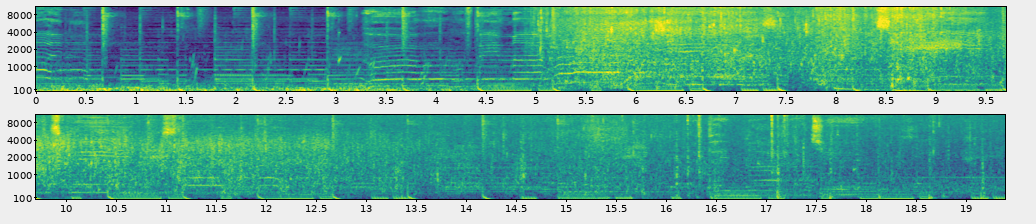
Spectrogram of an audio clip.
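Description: Splashing, churning water as a person is suddenly dragged in, a dense, continuous wash of noise that lasts many seconds after a tonal opening passage.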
